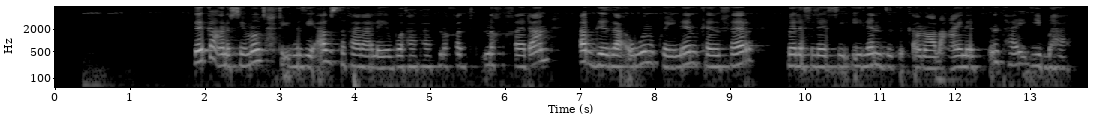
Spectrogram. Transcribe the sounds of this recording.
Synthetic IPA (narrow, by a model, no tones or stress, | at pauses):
d̪ɐkʼːiʕanɨsemɐwt͡sʼaħt̪ʰiʔuɡize̞ʔa̰βzɨt̪ʰɐfɐlalɐjɛbo̞t̪ʰat̪ʰat̪nɨxɨxɐd̪an | ʔaβɡɐzaʔɨwːʊnkʰo̞jnɐnkʰɐnfɐɾ | mɐlɐslɐsiʔilɐnzɨt̪ʼɨkʼːɐmalo̰ʕajnɐt̪ʔɨnt̪ʰajːɪbːaɦal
